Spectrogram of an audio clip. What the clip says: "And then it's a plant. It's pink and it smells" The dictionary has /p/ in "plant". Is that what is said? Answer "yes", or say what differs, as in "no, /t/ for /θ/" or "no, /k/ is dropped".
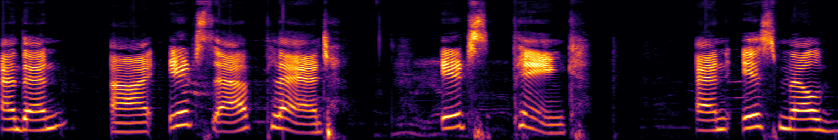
yes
